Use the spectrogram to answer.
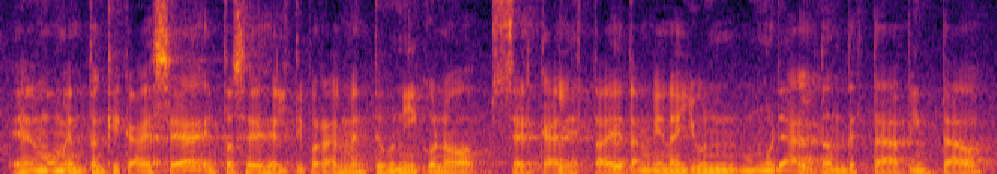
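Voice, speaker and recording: A man's voice: medium pitch, fairly even intonation, normal speed. A man with a Chilean accent, casually telling stories as a podcast guest, with frequent restarts. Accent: Chilean Spanish. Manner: storytelling, many restarts and fillers. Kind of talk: casual chat. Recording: echoey room with faint noise.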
